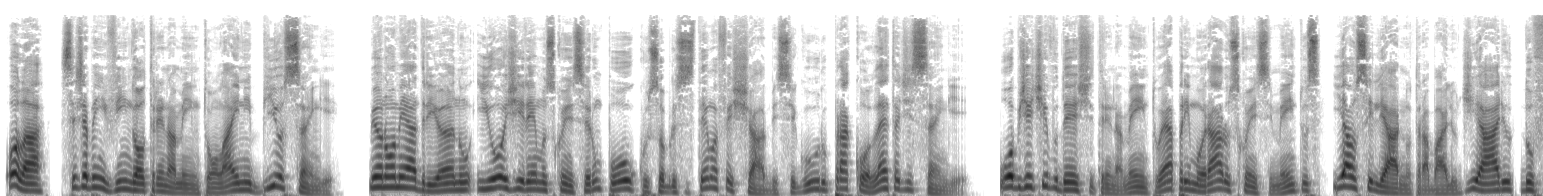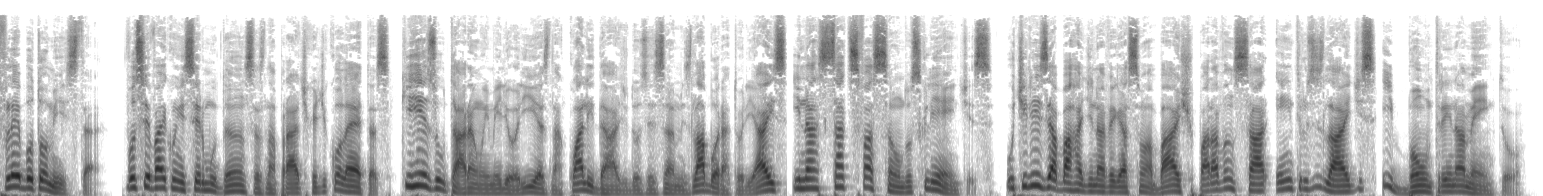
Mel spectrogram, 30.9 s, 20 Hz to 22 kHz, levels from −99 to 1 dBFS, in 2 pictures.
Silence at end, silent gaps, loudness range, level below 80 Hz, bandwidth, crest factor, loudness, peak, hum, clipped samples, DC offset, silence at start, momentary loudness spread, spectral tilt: 0.3 s; 0.54-0.58 s, 3.44-3.70 s, 9.84-10.01 s, 16.55-16.66 s, 25.46-25.50 s; 4 LU; -48 dBFS; 16 kHz; 20 dB; -26 LUFS; -6 dBFS; none; under 0.1%; under 0.1%; 0.1 s; 10 LU; -5 dB/octave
